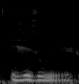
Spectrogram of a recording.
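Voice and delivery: ordinary talk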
